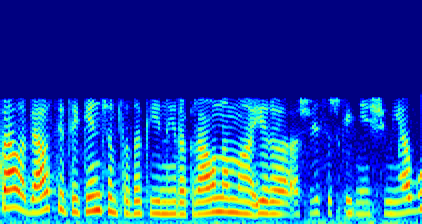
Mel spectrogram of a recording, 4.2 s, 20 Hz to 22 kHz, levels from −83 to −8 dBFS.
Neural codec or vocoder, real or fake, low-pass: none; real; 3.6 kHz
